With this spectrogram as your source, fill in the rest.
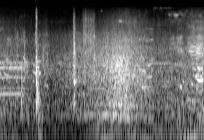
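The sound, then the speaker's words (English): A car pulls away after a couple of sharp clunks, followed by a broad swell of engine and road noise that rises and lingers at a moderate level. “Adele walks to her car, gets in, and drives off.”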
